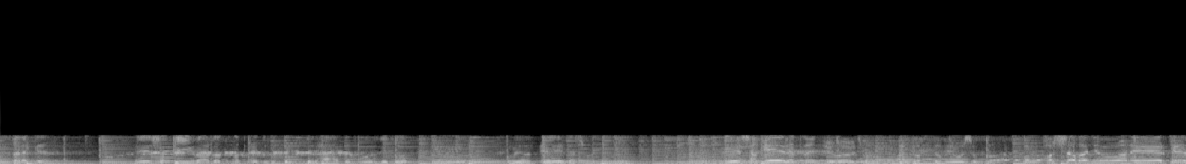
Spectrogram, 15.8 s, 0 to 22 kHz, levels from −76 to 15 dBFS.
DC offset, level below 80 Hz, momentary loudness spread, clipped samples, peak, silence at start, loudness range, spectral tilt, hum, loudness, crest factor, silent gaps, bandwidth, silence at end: under 0.1%; -26 dBFS; 8 LU; under 0.1%; 0 dBFS; 0 s; 4 LU; -10.5 dB/octave; none; -14 LUFS; 12 dB; none; 4 kHz; 0 s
